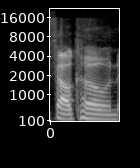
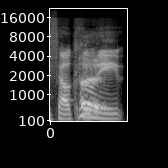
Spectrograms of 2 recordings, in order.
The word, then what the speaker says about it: Falcone: i've read something that us americans pronounce it falcone italians say falcone and i keep thinking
